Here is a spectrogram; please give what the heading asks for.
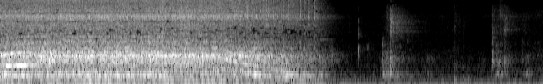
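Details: Motorized bike on its kickstand after tightening the cable disc brake adjustment screws to cure squeaking and soft brakes: motor whirs smoothly up to speed, then the brake pulls it to a stop with no scraping or rubbing; brake runs clean.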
